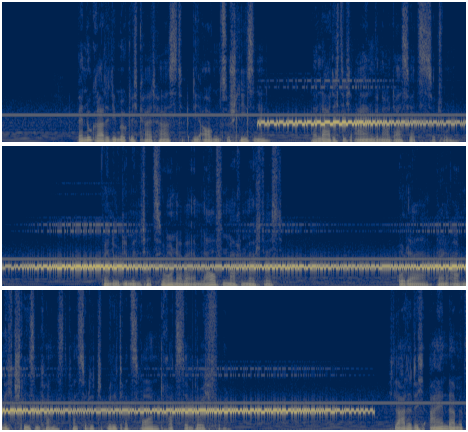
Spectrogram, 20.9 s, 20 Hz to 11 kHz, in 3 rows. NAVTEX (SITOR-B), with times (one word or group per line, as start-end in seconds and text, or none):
5.2-6.1 ZCZC
5.9-6.9 IL72
6.9-8.6 CONTAINER
8.4-9.6 ADRIFT
9.4-10.0 IN
9.8-10.5 PSN
10.4-11.8 43-12N
11.7-13.5 168-08W.
13.3-14.6 CANCEL
14.5-15.3 THIS
15.2-15.9 MSG
15.7-16.4 25
16.3-17.1 2000
17.0-18.1 UTC.
18.1-19.1 NNNN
